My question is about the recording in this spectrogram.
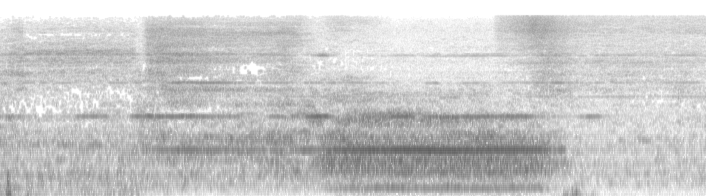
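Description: Handheld hair dryer running, a steady motor whine over the rush of air, growing louder for a few seconds and then dropping back about eight and a half seconds in.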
